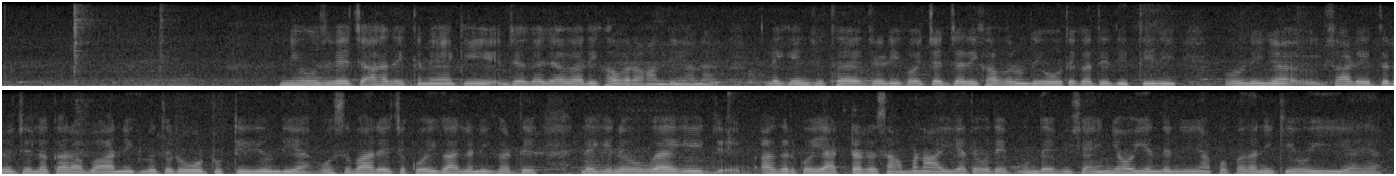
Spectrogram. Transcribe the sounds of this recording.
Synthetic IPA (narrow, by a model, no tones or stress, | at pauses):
njuːzʋeːt͡ʃaːkd̪ɪkʰneːãːkɪd͡ʒəɡaːd͡ʒəɡaːd̪iːkʰəbəɾãːnd̪iːãːnɛːleːkɪnd͡ʒʊt̪ʰːɛd͡ʒeːɽiːkoːiːt͡ʃəd͡ʒaːd̪iːkʰəbəɾɦʊ̃nd̪iːoːt̪eːkəd̪eːd̪ɪt̪ːiːnĩː | oːniãsaːɖeːɪd̪əɾʋɪt͡ʃəlaːkəɾaːbaːɾnɪkloːt̪eːɾoːɽʈʊʈːiːd̪iːɦʊ̃nd̪iːɛːʊsbaːɾeːt͡ʃkoːiːɡəlnĩːkəɾd̪eː | leːkɪnoːɛːkɪəɡəɾkoːiːɛːk̚ʈəɾsaːmənaːiːɛːt̪eːoːd̪eːʊnd̪eːbɪʃɛːɪjãːɦoːiːɦə̃nd̪eːnd͡ʒɪjãːkːoːpət̪aːnĩːkɪɦoːiːaːeɛː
